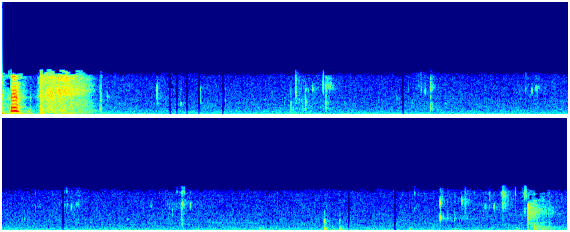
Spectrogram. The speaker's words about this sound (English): Let's get a drink of water here, please. Or whatever you're drinking. Hopefully it's healthy.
